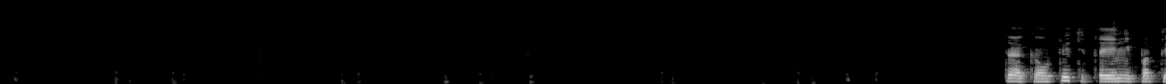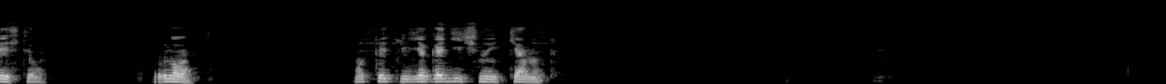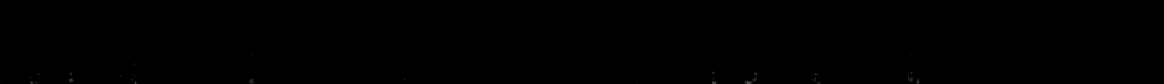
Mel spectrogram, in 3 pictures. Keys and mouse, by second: 1.3 click, 3.4 click, 4.7 shift+click, 6.7-8.2 drag, 13.1 middle click, 16.2-23.7 drag, 24.1 middle click, 26.0-30.5 drag, 31.1 middle click, 32.5-34.9 drag.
